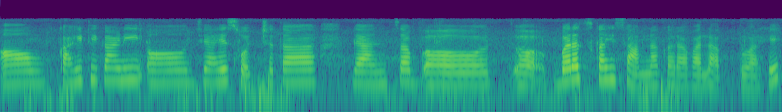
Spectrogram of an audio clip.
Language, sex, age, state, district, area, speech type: Marathi, female, 45-60, Maharashtra, Yavatmal, urban, spontaneous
